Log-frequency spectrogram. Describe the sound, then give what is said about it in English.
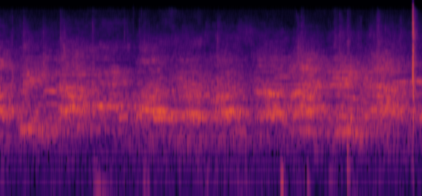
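A wrestling crowd chants a wrestler's name during a match, a steady roar of massed voices pulsing rhythmically throughout. “that is just encouraging a Thunder Rosa chant from the crowd”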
